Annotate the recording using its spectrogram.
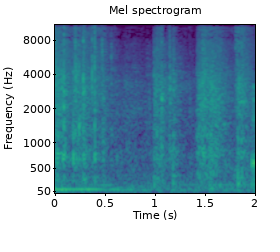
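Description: Irregular clicking and rustling as a small metal toy car is unwrapped from a plastic bag and handled, light clicks of the metal body and wheels mixed with crinkling of the wrapping.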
